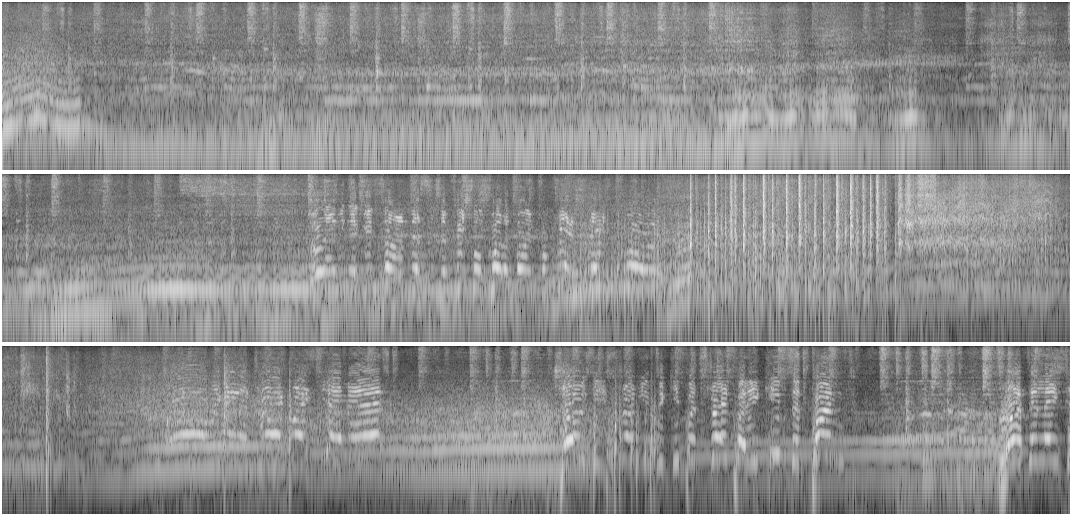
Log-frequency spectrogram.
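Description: Drag racing cars, one of them a Honda CRX, revving on the start line. They then launch and accelerate away down the strip, the engine note climbing in steps through the gear changes.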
